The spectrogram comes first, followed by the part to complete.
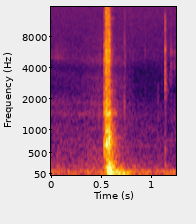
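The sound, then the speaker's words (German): A single dull, heavy thump as luggage is set down in the trunk of an older-model car, followed by a few faint clicks in an otherwise quiet space. “Alles in den Kofferraum rein.”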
